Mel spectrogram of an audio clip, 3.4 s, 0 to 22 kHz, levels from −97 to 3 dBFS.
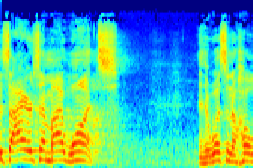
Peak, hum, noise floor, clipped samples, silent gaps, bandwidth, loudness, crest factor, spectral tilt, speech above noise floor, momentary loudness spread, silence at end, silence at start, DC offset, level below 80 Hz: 0 dBFS; none; -44 dBFS; under 0.1%; none; 16 kHz; -14 LUFS; 16 dB; -3.5 dB/octave; 30 dB; 7 LU; 0 s; 0 s; under 0.1%; -58 dBFS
